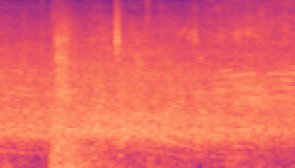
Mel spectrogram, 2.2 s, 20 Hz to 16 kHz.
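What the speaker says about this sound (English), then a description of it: "Driven into the steel steps." A wrestler is driven into the steel ring steps in WWE 2K25, one heavy slam-and-crash impact early on, followed by a roaring arena crowd and commentary that continue loudly throughout.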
